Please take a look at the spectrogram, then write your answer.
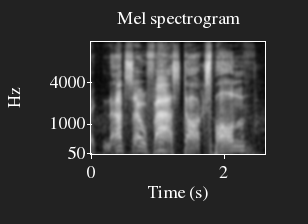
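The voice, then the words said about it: Good impression of a game character. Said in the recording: “Pretty good impression.”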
